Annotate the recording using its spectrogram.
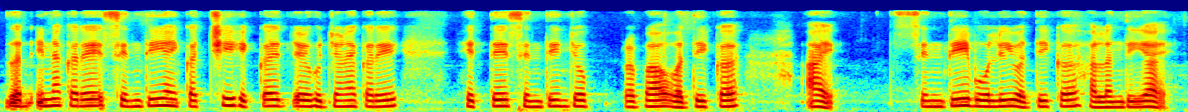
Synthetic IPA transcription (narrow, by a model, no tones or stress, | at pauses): ɗɐɗɪnə̆kɐɾesɪ̃nd̪ʱiɛ̃ːkɐt͡ɕʰiɦɪkʄeɦʊd͡ʑəɽ̃ə̆kɐɾe | hɪt̪esɪ̃nd̪ʱinɪ̆d͡ʑoː | pɾɐbʱaːʋʋɐd̪ʱiːk | a̰ːɦḛː | sɪ̃nd̪ʱiɓoːliʋɐd̪ʱiːkhɐlə̃nd̪iaːɦḛː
